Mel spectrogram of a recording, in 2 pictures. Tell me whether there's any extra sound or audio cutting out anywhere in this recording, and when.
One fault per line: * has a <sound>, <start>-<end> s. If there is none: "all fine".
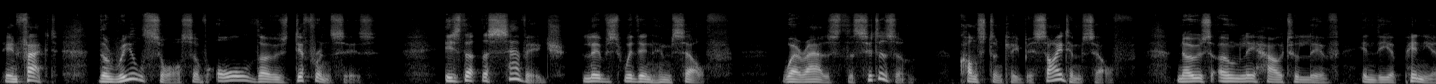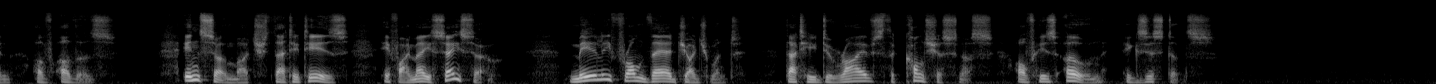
all fine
